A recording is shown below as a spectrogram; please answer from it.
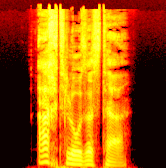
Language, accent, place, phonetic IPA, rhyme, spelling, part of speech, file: German, Germany, Berlin, [ˈaxtloːzəstɐ], -axtloːzəstɐ, achtlosester, adjective, De-achtlosester.ogg
- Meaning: inflection of achtlos: 1. strong/mixed nominative masculine singular superlative degree 2. strong genitive/dative feminine singular superlative degree 3. strong genitive plural superlative degree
